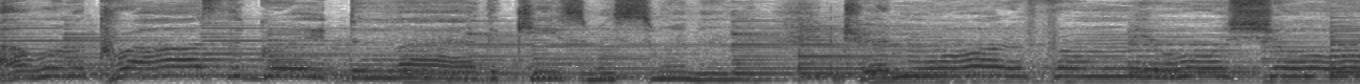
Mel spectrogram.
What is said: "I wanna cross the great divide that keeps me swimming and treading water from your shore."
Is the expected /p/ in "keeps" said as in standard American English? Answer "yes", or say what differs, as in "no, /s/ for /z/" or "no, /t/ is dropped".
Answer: no, /p/ is dropped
